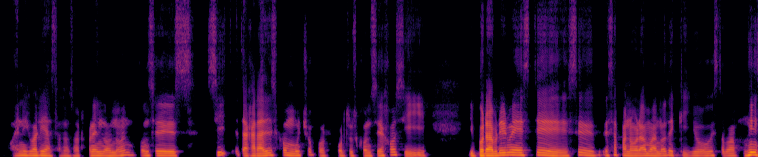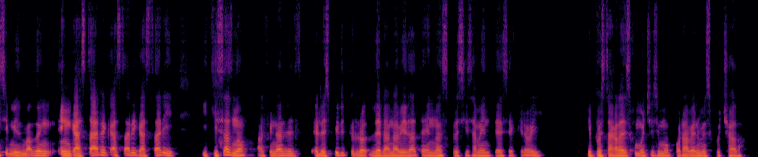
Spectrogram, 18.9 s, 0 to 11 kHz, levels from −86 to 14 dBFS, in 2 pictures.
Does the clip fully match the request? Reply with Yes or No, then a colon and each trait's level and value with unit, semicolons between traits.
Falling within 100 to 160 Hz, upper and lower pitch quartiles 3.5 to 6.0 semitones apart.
No: low, 135 Hz; average, 2.8 semitones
